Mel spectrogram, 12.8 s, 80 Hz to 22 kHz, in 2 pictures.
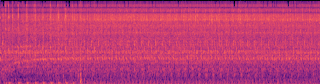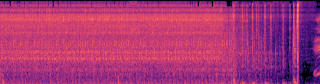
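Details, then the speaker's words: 24-year-old Generac 10000EXL generator, Briggs V-twin, unrun for 8 years, after ignition rewiring: runs with an irregular lumpy beat about ten seconds, then stumbles and dies; valves out of adjustment or not closing, or timing, suspected. "All right, so clearly we have some more work to do. There is something wrong. You know, I'd say the valves are either out of adjustment or not closing, potentially a timing issue."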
